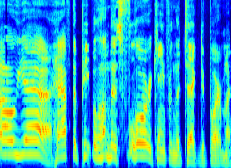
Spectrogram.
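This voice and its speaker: Here a man performs a put-on character voice at a high pitch with very wide pitch swings. His loudness is very even, and the sound is dry and close with no echo. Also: moderate pace. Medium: read story.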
